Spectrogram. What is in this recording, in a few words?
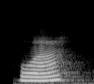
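Maya, male; INALI; MayaYuc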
